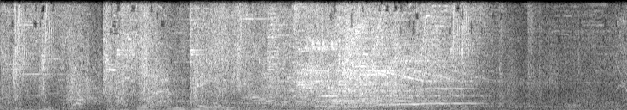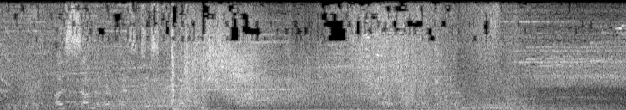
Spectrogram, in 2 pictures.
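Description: Fighting sounds from a video game clash and crackle with spell blasts and hits.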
